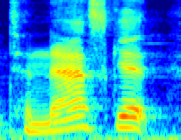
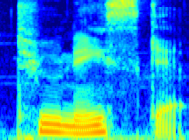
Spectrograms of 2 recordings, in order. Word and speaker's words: Tonasket: And RSB is playing number 13 Tonasket in the opening it's pronounced Tunasket. Sorry, Tunasket. And then the winner of that will play either number 5 Liberty or number 12 Toledo.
